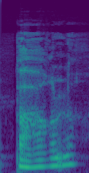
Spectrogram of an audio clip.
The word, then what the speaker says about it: parles: So it does mean that even if you write them differently, es, and then ent, you will pronounce them the same way.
